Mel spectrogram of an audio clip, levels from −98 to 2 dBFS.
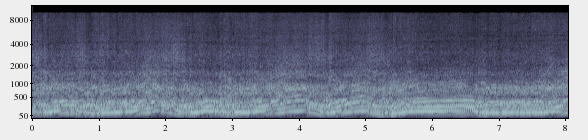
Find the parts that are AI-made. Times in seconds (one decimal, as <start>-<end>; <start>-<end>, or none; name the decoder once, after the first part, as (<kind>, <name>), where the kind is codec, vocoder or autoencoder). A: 0.0-0.7 (vocoder, BigVGAN v2); 1.4-5.6; 7.0-8.0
